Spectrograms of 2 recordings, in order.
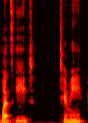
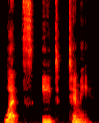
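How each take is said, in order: First: There is a pause before Timmy. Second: There is no pause before Timmy.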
